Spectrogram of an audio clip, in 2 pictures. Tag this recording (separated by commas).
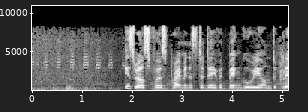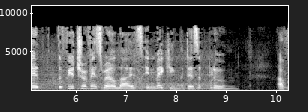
outside, rural or natural, Speech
